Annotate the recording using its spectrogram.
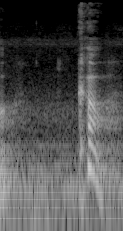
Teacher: ഈ ഒരു അക്ഷരത്തിൽ ക എന്ന വ്യഞ്ജനാക്ഷരത്തോടൊപ്പം ഹ എന്ന ശബ്ദമാണ് കേൾക്കേണ്ടത്. ക പ്ലസ് ഹ, ഖ.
